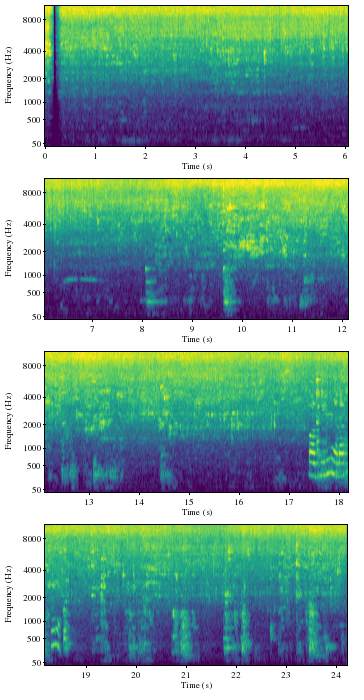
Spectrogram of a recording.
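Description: Pointed gourd slices sizzling steadily in hot oil in an iron kadai. From about eight seconds in, a metal spatula stirs and turns them against the pan, and voices are heard in the background.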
